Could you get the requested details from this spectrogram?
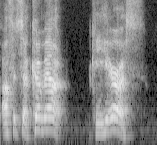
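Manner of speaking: very loud, very high, drawn-out shout. Playing a character calling to an officer below: shouting down the stairs. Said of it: "Nevada's gonna shout down the stairs".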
